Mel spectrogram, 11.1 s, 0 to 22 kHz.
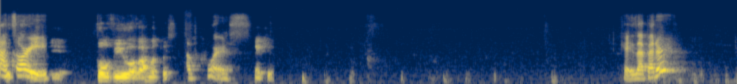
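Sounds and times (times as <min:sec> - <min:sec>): soft dull thumps: 0:04.5 - 0:08.6, 0:10.1 - 0:11.0.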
